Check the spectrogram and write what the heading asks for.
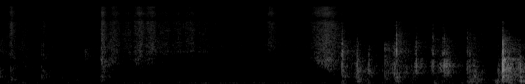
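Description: Light brown sugar trickling from a plastic bag onto custard in a ramekin, a faint soft hiss about a second in. From about three seconds in, the plastic sugar bag crinkles as it is handled, a run of small crackles.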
